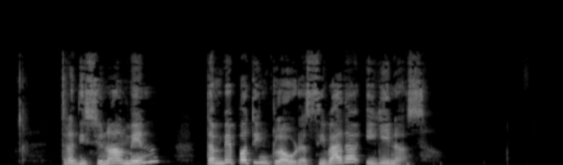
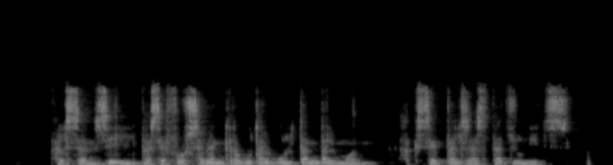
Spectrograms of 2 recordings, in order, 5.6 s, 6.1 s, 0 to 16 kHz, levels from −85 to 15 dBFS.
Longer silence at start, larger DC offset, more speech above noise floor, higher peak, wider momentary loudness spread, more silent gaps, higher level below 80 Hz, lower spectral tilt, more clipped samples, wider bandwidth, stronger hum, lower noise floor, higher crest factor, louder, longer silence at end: first, 0.65 s vs 0.5 s; neither; first, 62 dB vs 34 dB; first, -4 dBFS vs -16 dBFS; first, 15 LU vs 8 LU; neither; about the same, -72 dBFS vs -70 dBFS; about the same, -4 dB/octave vs -3.5 dB/octave; neither; first, 11.5 kHz vs 8.4 kHz; neither; first, -83 dBFS vs -67 dBFS; about the same, 20 dB vs 18 dB; first, -21 LUFS vs -33 LUFS; first, 1.4 s vs 0.25 s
